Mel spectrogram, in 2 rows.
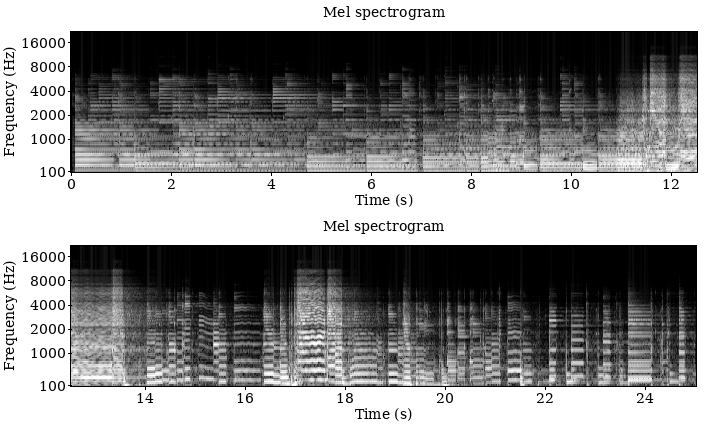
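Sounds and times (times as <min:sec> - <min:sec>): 
dirty guitar amp: 0:00.0 - 0:25.0.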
